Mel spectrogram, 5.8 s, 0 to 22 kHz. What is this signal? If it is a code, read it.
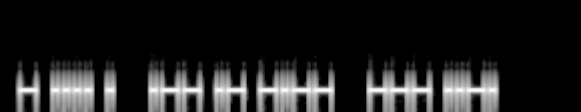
Morse code, heard as a keyed tone, about 22 wpm, 700 Hz. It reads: THE WAY OF
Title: Sets of 5 Words Encore 22wpm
